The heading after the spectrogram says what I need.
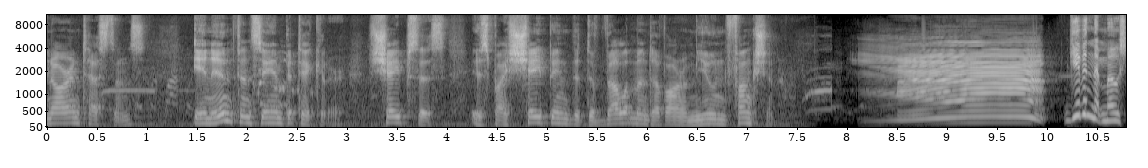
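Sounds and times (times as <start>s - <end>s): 
speech: 0.0s - 7.4s, 10.2s - 10.7s
laughter: 0.5s - 3.0s
cow mooing: 7.7s - 10.1s.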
